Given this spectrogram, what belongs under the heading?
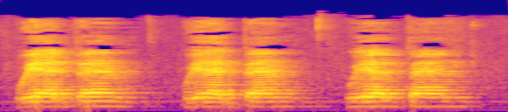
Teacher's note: we can cancel or weaken the H sound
